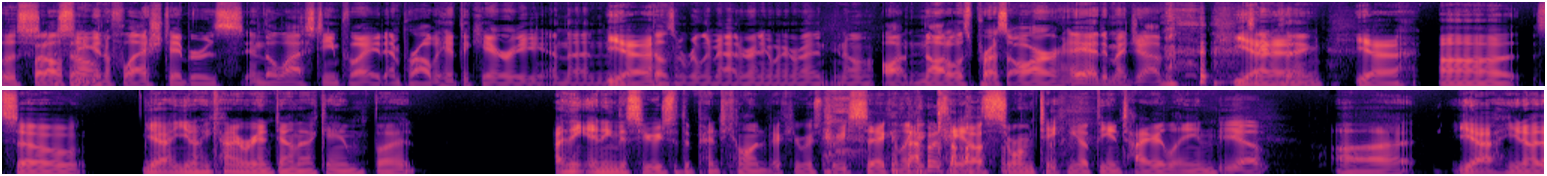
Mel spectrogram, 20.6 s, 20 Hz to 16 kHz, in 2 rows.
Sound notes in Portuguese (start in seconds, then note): 7.7 risos; 15.7 risos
